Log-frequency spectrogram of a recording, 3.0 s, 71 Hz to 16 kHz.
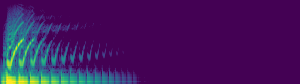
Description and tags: Synth chiptune 8 bit ui interface item use health power up
chiptune, power, use, interface, 8, item, up, health, bit, Synth, ui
